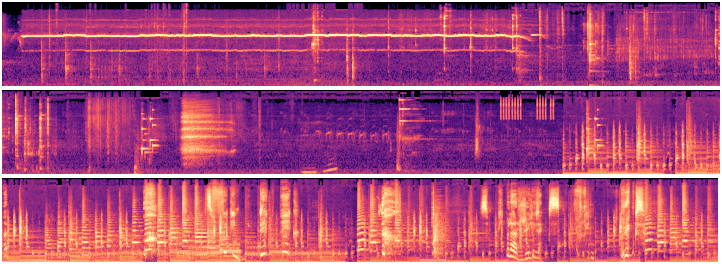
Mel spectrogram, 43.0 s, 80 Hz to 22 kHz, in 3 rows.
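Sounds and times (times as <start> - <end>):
high-pitched whistle: 0.3 - 10.7.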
